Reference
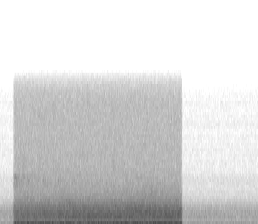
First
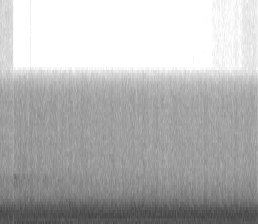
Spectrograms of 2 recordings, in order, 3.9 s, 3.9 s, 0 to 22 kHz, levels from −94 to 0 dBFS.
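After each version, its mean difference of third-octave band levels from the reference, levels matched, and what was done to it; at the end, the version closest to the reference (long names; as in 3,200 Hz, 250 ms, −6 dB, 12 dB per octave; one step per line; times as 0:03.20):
8.0 dB: high-pass filter 150 Hz 24 dB per octave
on a send: echo with shifted repeats 454 ms, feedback 48%, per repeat −33 Hz, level −4 dB
on the sum: envelope flattener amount 100%
level +6 dB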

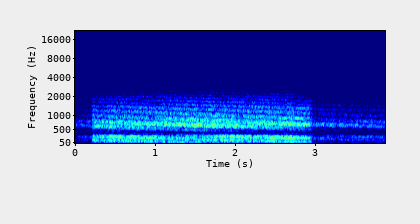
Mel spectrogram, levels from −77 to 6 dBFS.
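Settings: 10.5 dB: downward compressor, threshold −33 dBFS, peak gain reduction 8.5 dB
pair of resonant band-passes 390 Hz, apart 1.5 octaves
reverb whose tail is shaped and stops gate 250 ms rising, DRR −3 dB
barber-pole flanger 4.4 ms −0.58 Hz
level +11 dB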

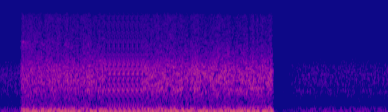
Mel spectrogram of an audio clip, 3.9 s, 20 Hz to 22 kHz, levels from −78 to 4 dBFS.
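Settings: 5.0 dB: reverb reduction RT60 0.54 s
guitar amp tone stack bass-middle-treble 5-5-5
brickwall limiter −39 dBFS, peak gain reduction 5.5 dB
buffer that repeats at 0:01.05, samples 2,048, times 7
level +10.5 dB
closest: third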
